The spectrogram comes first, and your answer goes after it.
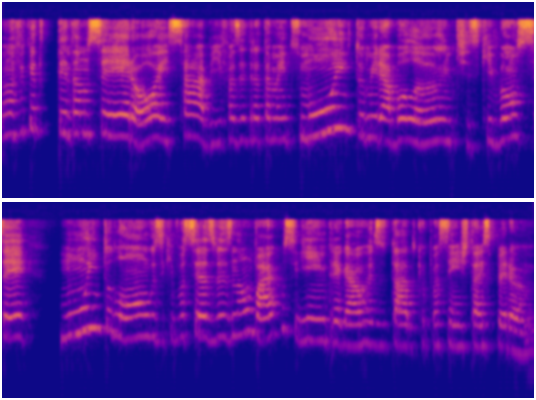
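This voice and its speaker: A woman speaks at a moderate pace in a high pitch, with hardly any pauses. Her loudness swings widely. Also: ordinary pitch variation. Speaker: orthodontist. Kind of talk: lecture.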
